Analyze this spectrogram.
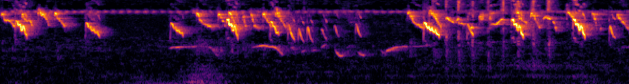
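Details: High, busy twittering of white-eye type with lower slurred whistles mixed in, possibly from more than one bird, with soft low noise in the background.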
